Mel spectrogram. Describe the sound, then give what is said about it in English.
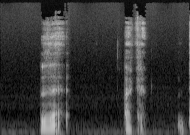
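A voice imitates a half hiccup with a few short, cut-off gulping bursts. They are fairly loud against near silence, with a burp-like catch in each. “Because I got these hiccups, but they were like half hiccups.”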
